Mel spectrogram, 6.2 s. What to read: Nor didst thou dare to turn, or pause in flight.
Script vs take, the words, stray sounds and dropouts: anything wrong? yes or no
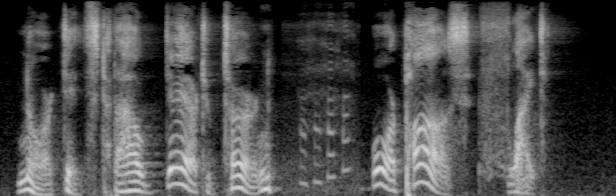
yes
